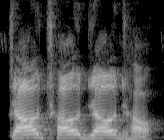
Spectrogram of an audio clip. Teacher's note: इनका उच्चारण स्थान क्या हो जाएगा? तालव्य से हो जाएगा।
